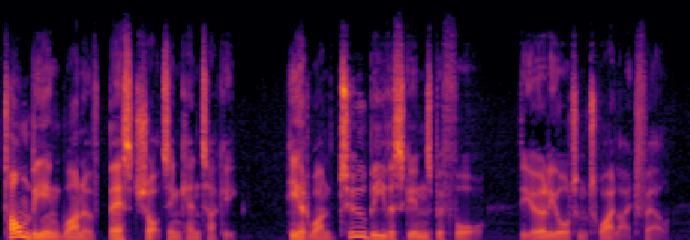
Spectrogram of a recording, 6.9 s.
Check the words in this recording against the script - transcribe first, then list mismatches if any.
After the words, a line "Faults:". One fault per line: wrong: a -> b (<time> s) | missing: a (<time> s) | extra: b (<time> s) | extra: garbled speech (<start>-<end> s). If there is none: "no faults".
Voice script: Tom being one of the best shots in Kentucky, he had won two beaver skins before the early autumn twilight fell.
Tom being one of best shots in Kentucky, he had won two beaver skins before the early autumn twilight fell.
Faults:
missing: the (1.1 s)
